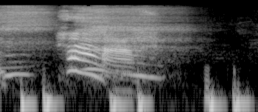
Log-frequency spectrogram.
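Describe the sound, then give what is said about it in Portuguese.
Deep breathing in and out to calm a racing heart, drawn as slow voiced breaths with a sighing, wavering exhale, over low paired thumps like a heartbeat. “que tal respirar fundo com eles? Uma. Duas.”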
